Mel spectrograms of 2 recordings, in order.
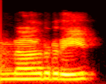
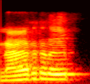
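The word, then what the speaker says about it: นฤตย์: คำ นี้ นะ คะ คำ นี้ เรา จะ ต้อง อ่าน ว่า นริศ นะ คะ นริศ นะ คะ หมาย ถึง การ ระบำ อัน นี้ เป็น คำ เฉพาะ นะ คะ เรา ไม่ อ่าน นะ รึ นะ เรา อ่าน ว่า นริศ นะ คะ เป็น คำ ยก เว้น นะ คำ นี้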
